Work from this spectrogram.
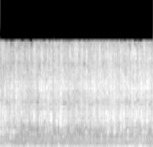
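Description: A makeup brush, foamed with cleanser, is rinsed under a running bathroom tap: a loud, steady hiss of gushing water close by, continuous throughout with no voices.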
